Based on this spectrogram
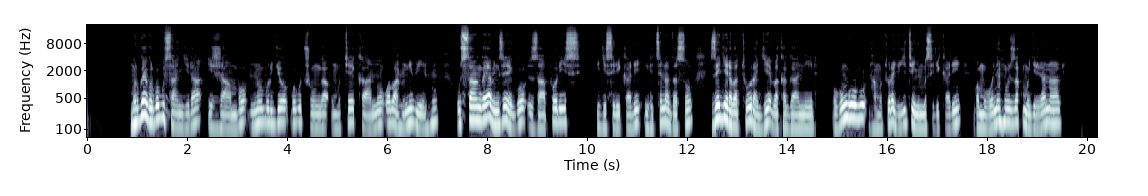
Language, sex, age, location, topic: Kinyarwanda, male, 25-35, Nyagatare, government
